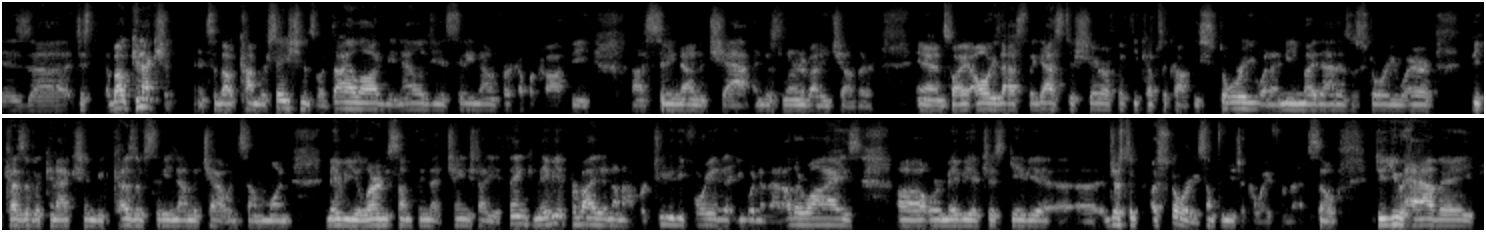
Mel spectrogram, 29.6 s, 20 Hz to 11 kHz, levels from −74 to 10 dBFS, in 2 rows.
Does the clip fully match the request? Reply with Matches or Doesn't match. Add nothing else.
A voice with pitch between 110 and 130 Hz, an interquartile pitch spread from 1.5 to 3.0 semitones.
Matches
